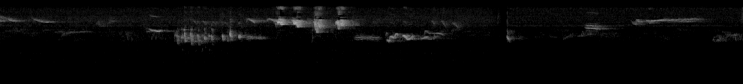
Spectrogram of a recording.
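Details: European robin singing above a garden in late November, captured with a camera microphone; quieter high warbling phrases with a few sharp ticking notes, thin whistles trailing off, faint background noise.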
